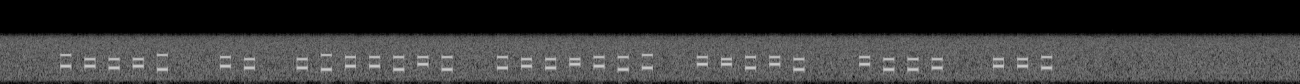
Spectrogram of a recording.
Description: DTMF, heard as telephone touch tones, dialled by machine, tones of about 110 ms, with phone line noise. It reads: 97473 84 4388202 574*826 0*501 0114 775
